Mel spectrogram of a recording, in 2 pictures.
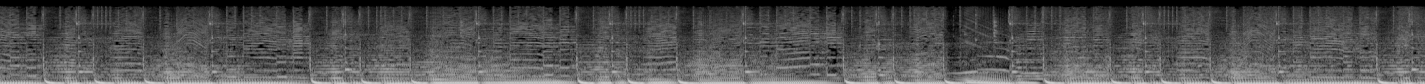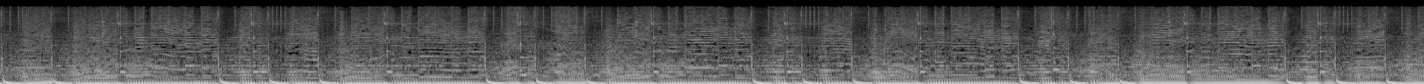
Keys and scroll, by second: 18.2 ctrl+v, 19.9 ctrl+t, 26.7 ctrl+t.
